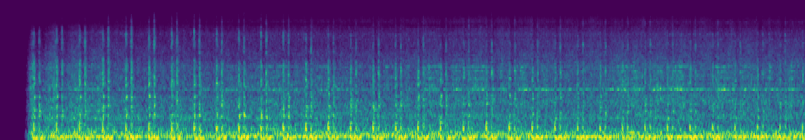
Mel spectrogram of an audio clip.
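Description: John Deere G tractor's two-cylinder engine running steadily under belt load, with a fast, even beat, as it drives an Oliver stationary baler through a long flat belt. A thin high whine joins near the end.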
